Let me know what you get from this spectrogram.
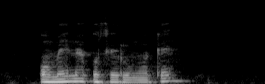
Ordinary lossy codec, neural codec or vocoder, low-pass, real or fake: Opus, 24 kbps; none; 7.2 kHz; real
